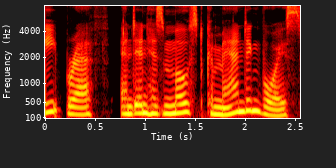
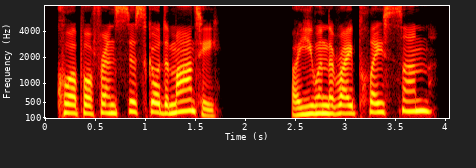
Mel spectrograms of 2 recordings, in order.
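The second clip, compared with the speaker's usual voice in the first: firm, commanding voice with a menacing undertone. Narrator voicing a corporal confronting someone who came toward him, in a commanding, menacing voice. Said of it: "in his most commanding voice, / in his most commanding voice, / I'm supposed to give a speech in this room, / in his most commanding voice".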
